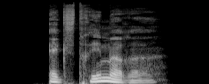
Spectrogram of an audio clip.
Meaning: inflection of extrem: 1. strong/mixed nominative/accusative feminine singular comparative degree 2. strong nominative/accusative plural comparative degree
- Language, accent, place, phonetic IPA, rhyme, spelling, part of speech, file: German, Germany, Berlin, [ɛksˈtʁeːməʁə], -eːməʁə, extremere, adjective, De-extremere.ogg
